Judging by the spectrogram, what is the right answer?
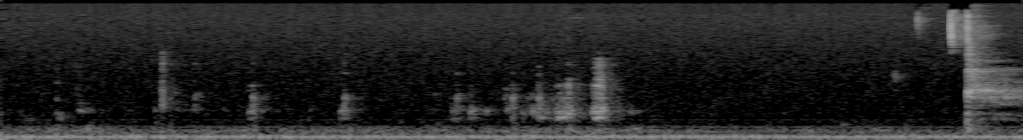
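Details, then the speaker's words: Acura TLX, just after the heat was turned on then off: irregular small clicks and creaky chirps from behind the dash over steady engine hum; suspected HVAC blend door actuator, not confirmed. "i just got in my lady's car that turned the heat on and i turned it off and i heard a sound like this"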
